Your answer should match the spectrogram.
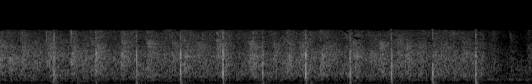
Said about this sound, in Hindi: थोड़ी तालियां बजाएंगे जरा।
